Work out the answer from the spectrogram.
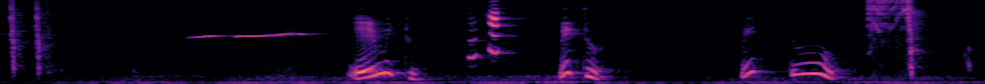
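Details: Talkative pet parrot mimicking human words indoors: a long steady whistle, then several short throaty word-like phrases with wavering pitch, and a burst of harsh hissy noise near the end.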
